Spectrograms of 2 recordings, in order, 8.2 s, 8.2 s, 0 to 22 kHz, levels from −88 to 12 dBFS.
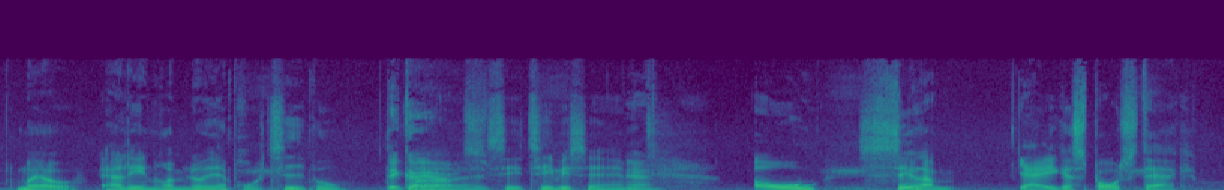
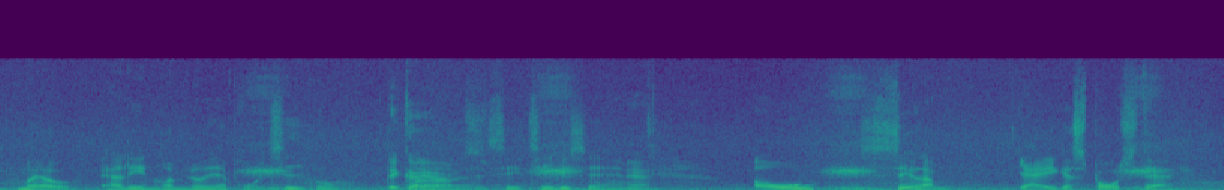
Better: first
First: hiss; faint; throughout; 25 dB below the speech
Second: hiss; loud; throughout; 6 dB below the speech

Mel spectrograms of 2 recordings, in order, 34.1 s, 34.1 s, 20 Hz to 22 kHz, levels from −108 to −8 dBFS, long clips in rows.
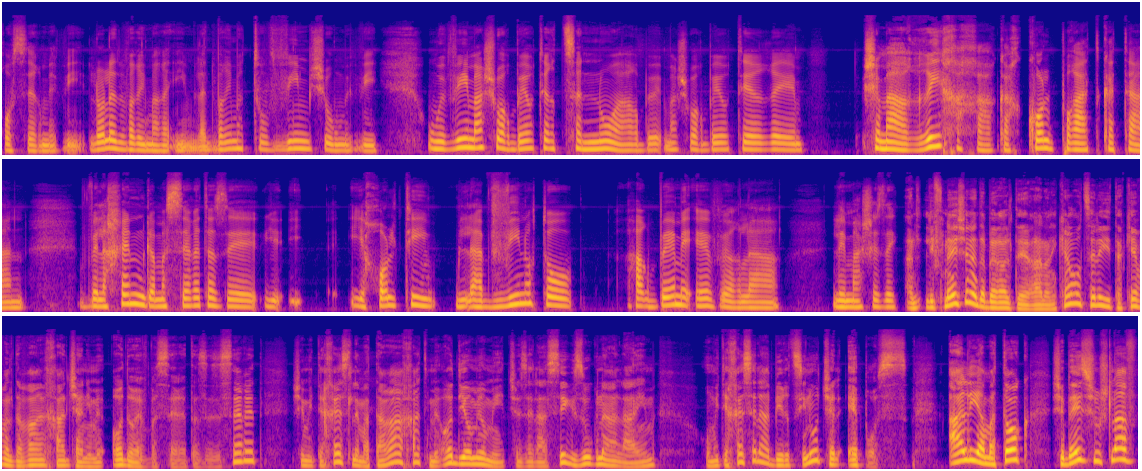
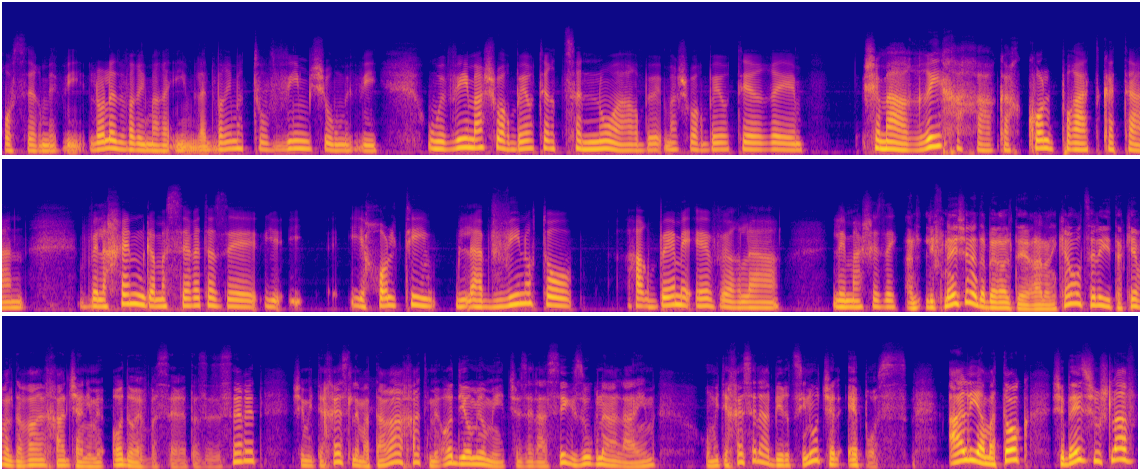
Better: first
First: none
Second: muffled; very; fading above 2.5 kHz

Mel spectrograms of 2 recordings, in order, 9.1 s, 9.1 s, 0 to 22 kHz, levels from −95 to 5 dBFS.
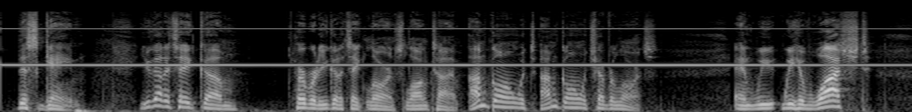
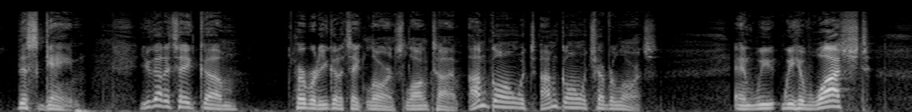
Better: second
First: high-pitched whine; loud; throughout; 2 kHz, 8 dB below the speech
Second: none

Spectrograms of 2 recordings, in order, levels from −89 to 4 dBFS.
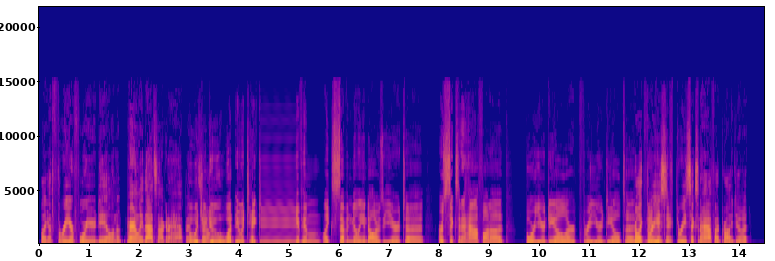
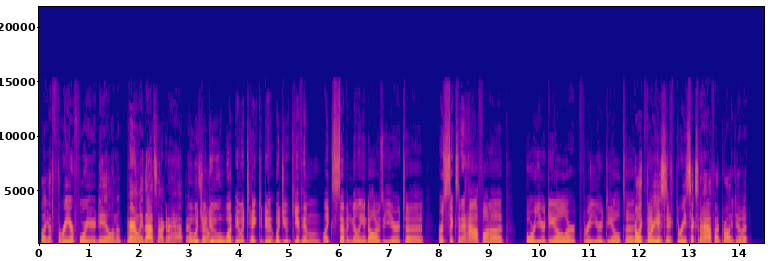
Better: second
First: audio freezing; at 4.5 s for 0.5 s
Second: none

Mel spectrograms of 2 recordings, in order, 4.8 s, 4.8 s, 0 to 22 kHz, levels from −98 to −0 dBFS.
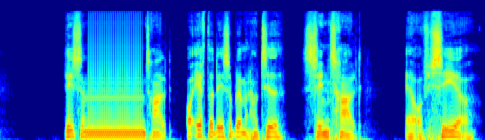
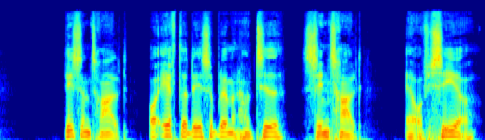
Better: second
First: audio freezing; at 1 s for 0.5 s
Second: none

